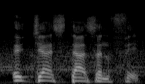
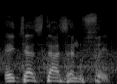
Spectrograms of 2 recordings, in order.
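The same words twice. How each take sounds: First: "It just doesn't fit" spelled out slowly, each word hit; slow, weighty restatement of "It just doesn't fit"; slow emphatic repeat. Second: Said in the usual way. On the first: Shown as a demonstration. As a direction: drive the point home, slowly and firmly.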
